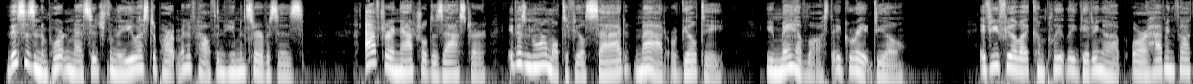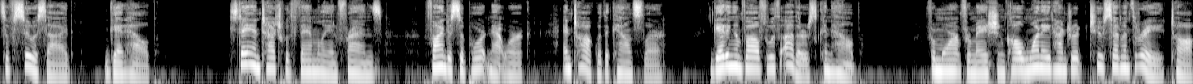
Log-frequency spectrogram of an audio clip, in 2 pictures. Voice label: psa disaster coping depression female; disasters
